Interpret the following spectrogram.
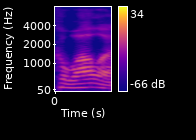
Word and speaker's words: Cawalla: just that name though my last name is pronounced koala and I'm a marsupial and you're Pleasant so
